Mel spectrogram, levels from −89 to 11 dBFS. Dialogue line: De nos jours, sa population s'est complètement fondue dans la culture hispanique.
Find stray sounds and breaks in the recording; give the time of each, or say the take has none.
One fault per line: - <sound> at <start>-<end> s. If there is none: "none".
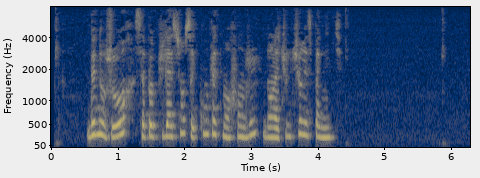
none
